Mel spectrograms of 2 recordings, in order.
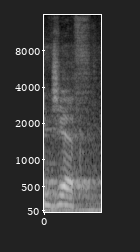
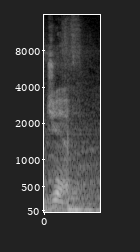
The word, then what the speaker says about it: GIF: It's pronounced GIF because you don't go to the GIM and it's not a giraffe, right?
